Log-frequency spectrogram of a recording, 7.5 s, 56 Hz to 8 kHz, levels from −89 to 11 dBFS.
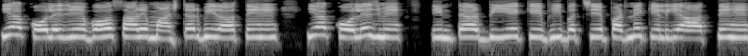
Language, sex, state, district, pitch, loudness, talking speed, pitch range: Hindi, female, Bihar, Saran, 300 Hz, -12 LUFS, 175 wpm, 290-310 Hz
